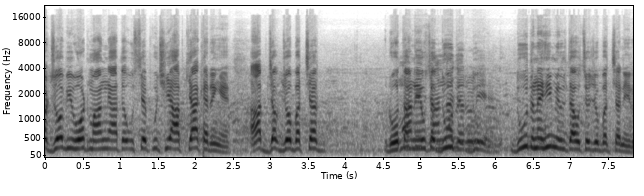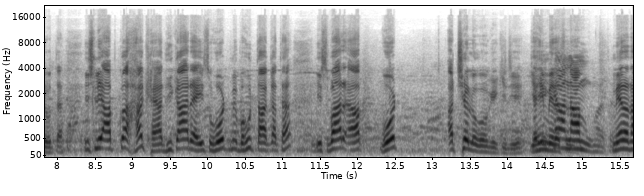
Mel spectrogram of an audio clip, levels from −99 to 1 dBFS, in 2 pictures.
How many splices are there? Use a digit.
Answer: 0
